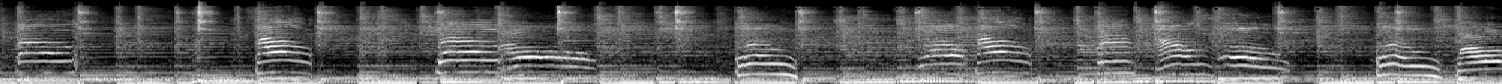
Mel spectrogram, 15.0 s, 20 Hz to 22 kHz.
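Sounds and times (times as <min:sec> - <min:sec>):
cat meowing: 0:00.0 - 0:00.9, 0:02.5 - 0:03.2, 0:04.4 - 0:06.0, 0:07.4 - 0:08.0, 0:09.2 - 0:12.9, 0:13.8 - 0:15.0
background music with bass line: 0:00.0 - 0:15.0.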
